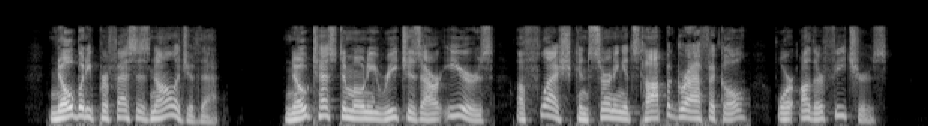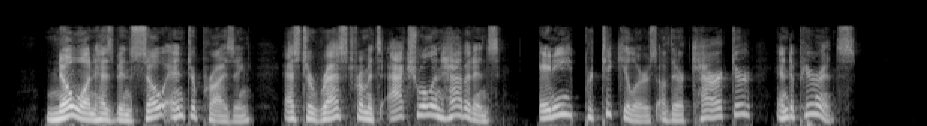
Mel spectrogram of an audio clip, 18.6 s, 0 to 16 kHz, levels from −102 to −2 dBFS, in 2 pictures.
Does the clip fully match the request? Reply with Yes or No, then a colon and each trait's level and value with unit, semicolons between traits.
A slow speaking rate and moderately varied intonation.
No: slow, 125 wpm; wide, 6.7 semitones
